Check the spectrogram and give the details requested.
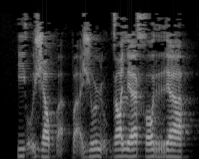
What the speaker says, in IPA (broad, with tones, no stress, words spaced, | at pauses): jo̰˧˥˧ʒɑ˨pa̰˨˥ pa̰˦˨ʒu˧˥˧ɳo̰˦˨ ɡɑ˥lʲa˧˥˧xɔ˧˥˧ rʲa˦˨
